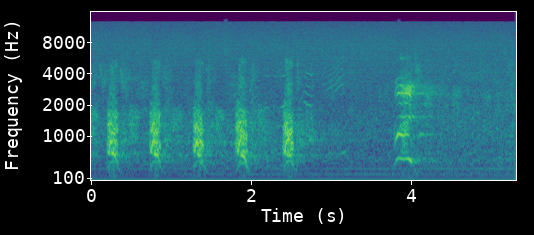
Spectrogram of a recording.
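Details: Rottweiler at the 1994 ADRK Körung breed survey: five loud, deep barks at a steady beat about half a second apart, then a single higher, drawn-out bark, over a low crowd murmur and steady hum.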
